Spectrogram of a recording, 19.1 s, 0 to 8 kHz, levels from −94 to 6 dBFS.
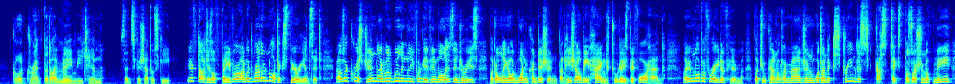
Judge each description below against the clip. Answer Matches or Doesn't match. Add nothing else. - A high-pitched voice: Doesn't match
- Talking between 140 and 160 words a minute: Doesn't match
